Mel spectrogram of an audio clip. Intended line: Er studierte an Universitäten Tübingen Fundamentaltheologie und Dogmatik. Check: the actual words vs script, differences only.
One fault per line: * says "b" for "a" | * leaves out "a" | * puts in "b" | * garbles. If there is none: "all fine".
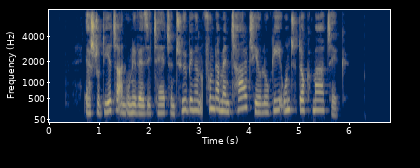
all fine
